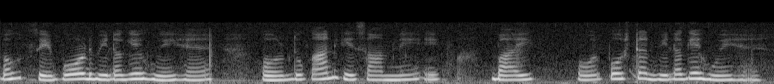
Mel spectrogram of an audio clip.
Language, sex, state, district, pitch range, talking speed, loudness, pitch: Hindi, male, Uttar Pradesh, Shamli, 210-245 Hz, 145 wpm, -15 LUFS, 225 Hz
